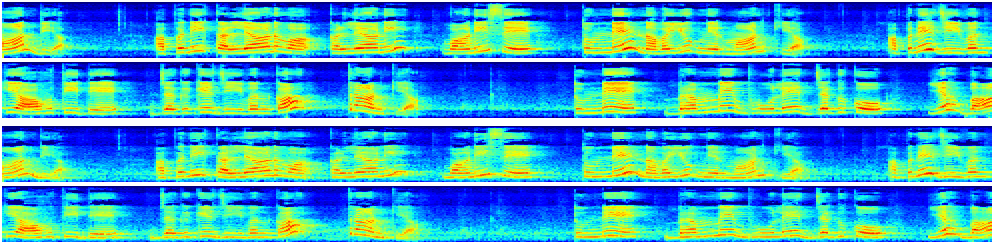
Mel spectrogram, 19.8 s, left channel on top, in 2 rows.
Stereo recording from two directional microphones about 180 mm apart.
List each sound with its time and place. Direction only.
0.0 s a woman's voice: 40° left (ahead or behind)
15.6 s a woman's voice: 40° left (ahead or behind)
